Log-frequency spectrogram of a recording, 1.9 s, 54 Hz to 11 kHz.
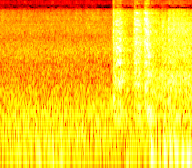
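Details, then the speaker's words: Lifan KPR 200 motorcycle starting after repeated key-on fuel-pump priming cycles: quiet, then the engine catches at once and settles into a steady, even idle with no stumbling. It starts right up normally. "start right up."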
